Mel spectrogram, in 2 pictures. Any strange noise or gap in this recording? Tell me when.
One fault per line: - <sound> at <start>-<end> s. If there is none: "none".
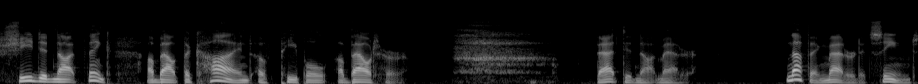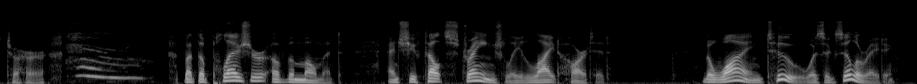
- sigh at 4.5-5.6 s
- sigh at 9.8-10.7 s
